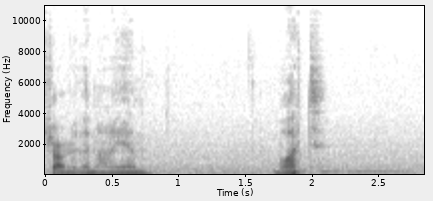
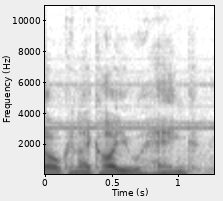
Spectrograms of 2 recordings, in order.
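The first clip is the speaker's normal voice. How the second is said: ordinary delivery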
